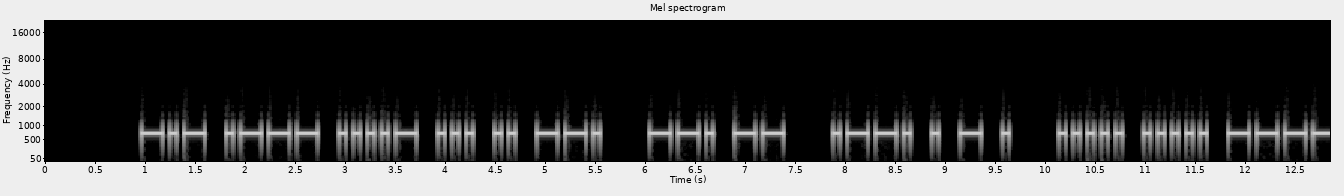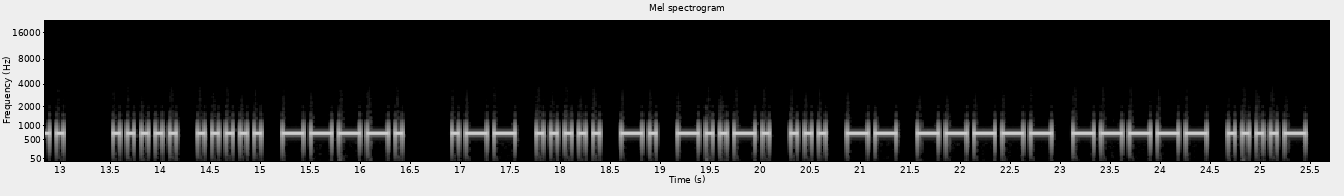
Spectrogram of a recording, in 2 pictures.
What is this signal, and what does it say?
Morse code, heard as a keyed tone, about 17 wpm, 700 Hz. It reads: KJ4SIG GM PETE 559 559 W5N/SM004
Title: SOTA QSO Practice 17wpm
